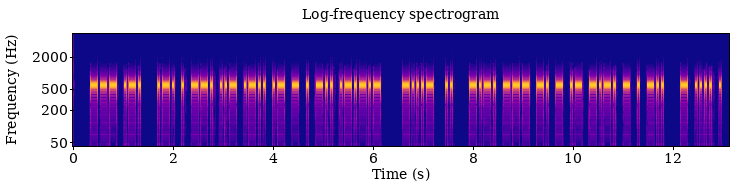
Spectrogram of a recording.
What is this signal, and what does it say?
Morse code, heard as a keyed tone, about 25 wpm, 600 Hz. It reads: OR REGULATED. <BT> I CONTACTED THE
